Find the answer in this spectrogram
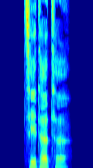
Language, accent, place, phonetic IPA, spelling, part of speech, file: German, Germany, Berlin, [ˈt͡seːtɐtə], zeterte, verb, De-zeterte.ogg
- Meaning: inflection of zetern: 1. first/third-person singular preterite 2. first/third-person singular subjunctive II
